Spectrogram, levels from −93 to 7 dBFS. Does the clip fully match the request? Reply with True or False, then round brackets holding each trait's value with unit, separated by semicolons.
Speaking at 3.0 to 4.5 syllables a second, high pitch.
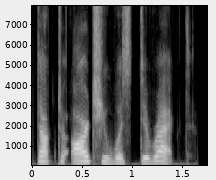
True (4.2 syllables/s; 225 Hz)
